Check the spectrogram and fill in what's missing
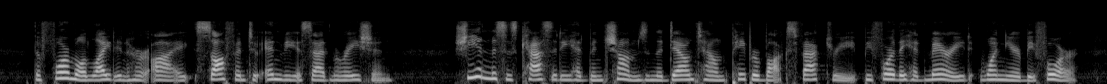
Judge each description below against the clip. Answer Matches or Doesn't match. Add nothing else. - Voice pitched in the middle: Doesn't match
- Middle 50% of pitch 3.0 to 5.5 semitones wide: Doesn't match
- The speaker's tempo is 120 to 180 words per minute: Matches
